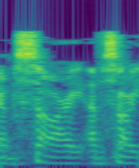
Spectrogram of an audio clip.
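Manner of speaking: put-on tearful crying. Retelling a film scene where a man begs while crying: imitating someone crying. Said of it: "And he starts crying".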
